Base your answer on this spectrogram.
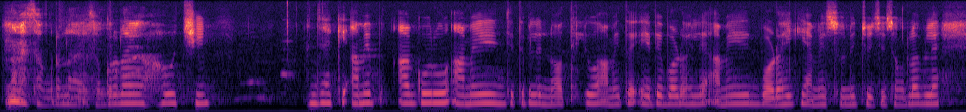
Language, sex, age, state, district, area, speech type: Odia, female, 18-30, Odisha, Malkangiri, urban, spontaneous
